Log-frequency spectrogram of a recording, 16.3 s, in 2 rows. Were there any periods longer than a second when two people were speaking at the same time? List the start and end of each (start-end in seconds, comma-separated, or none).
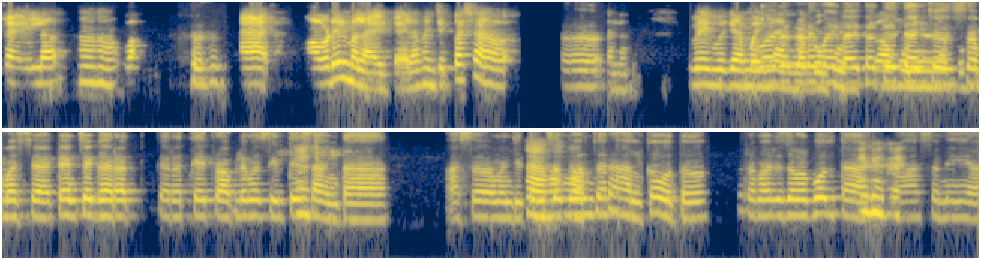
6.2-8.2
